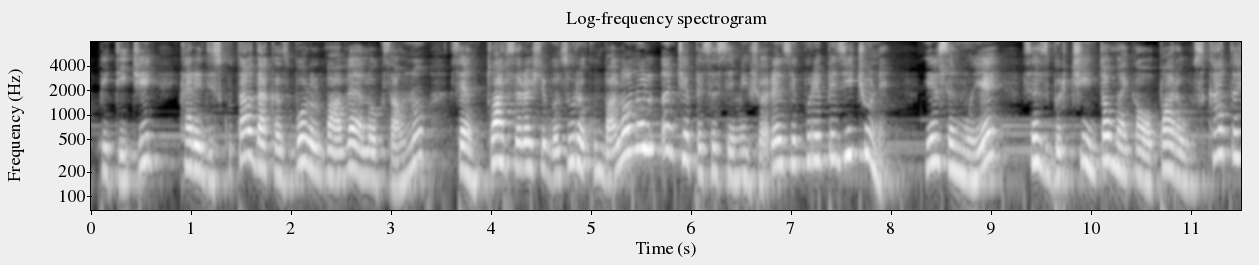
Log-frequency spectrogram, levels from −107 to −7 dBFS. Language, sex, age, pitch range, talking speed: Romanian, female, 20-39, 170-260 Hz, 165 wpm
